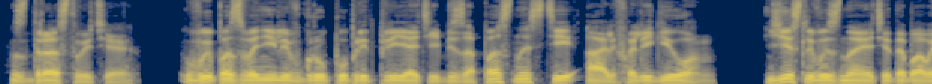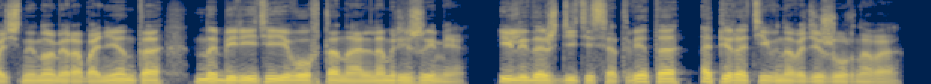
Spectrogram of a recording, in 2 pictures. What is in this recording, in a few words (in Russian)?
Голосовое приветствие IVR; Охранная компания Альфа Легион; АВТООТВЕТЧИКИ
